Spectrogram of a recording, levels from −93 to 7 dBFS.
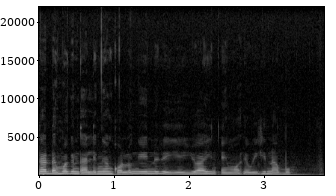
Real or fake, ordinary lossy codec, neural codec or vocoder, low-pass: real; none; none; none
